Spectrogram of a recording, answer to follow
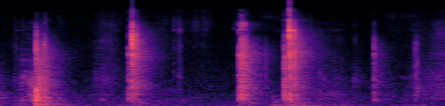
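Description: Wooden toy blocks knocking against each other and the table while being searched through and handled, about five sharp knocks with short clattering tails.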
